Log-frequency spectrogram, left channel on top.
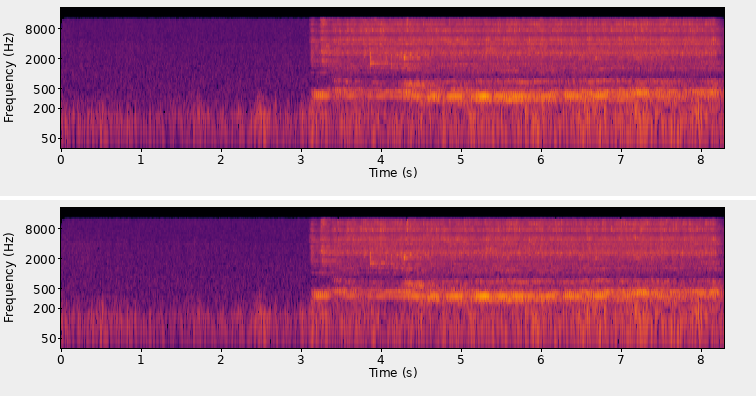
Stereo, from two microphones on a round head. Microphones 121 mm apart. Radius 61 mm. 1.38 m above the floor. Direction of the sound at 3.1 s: Centre (ahead or behind).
